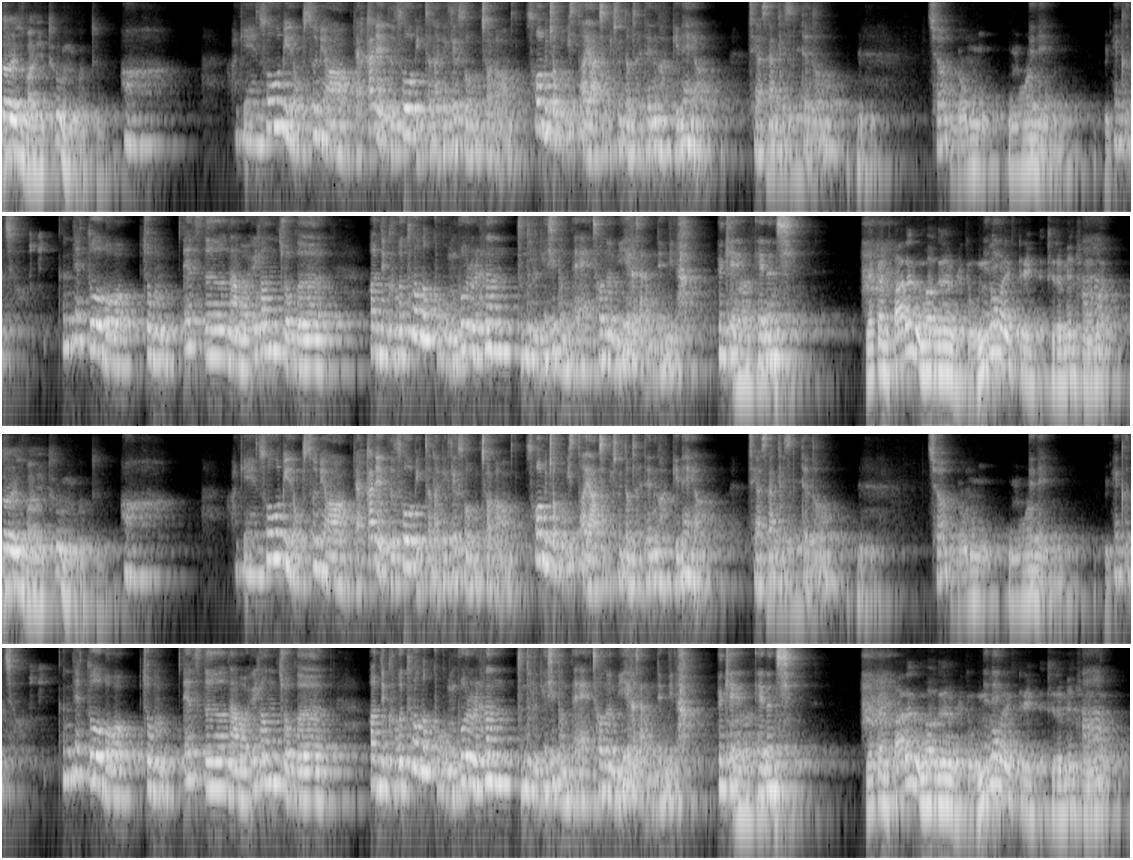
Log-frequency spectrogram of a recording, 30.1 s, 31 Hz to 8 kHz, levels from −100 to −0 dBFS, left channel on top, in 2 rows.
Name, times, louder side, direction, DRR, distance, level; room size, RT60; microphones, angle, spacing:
voice 1, 0.0-1.4 10.2-10.7 11.4-11.6 12.6-14.2 14.7-14.8 24.8-25.0 26.6-29.7, left 1 dB, 20° left, 5 dB, 0.5 m, -20 dB
voice 2, 1.6-2.1 3.1-9.4 10.0-11.0 12.4-12.6 13.7-13.9 14.8-15.2 15.8-19.4 19.9-24.2 24.6-25.6 26.5-26.8 28.1-28.4 29.4-29.7, right 1 dB, 25° right, 2 dB, 1.2 m, -20 dB
9.2 x 4.3 x 5.1 m, 1.3 s
head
